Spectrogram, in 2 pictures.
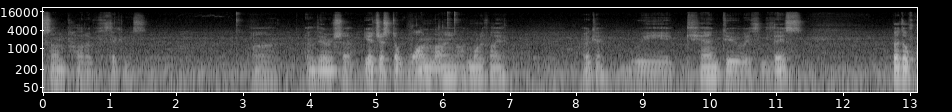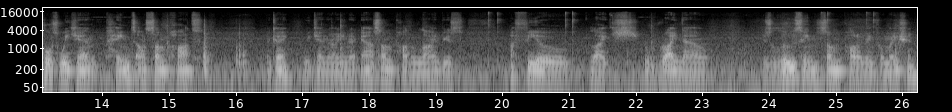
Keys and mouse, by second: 6.1 click, 20.0-21.2 drag, 24.8 click.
